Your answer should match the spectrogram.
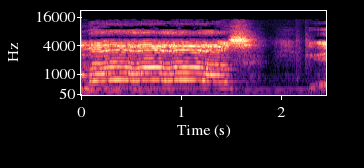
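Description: A man sings one long held note with vibrato over the ringing chord of a nylon-string classical guitar. The note ends with a brief breathy hiss about a second and a half in, and the sound then drops away.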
